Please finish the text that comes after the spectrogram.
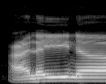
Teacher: علینا، الف مدہ، الف ہمیشہ مدہ ہوتا ہے، الف سے پہلے ہمیشہ زبر ہوتا ہے، الف مدہ کو 1 الف کے برابر کھینچ کر پڑھیں گے۔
